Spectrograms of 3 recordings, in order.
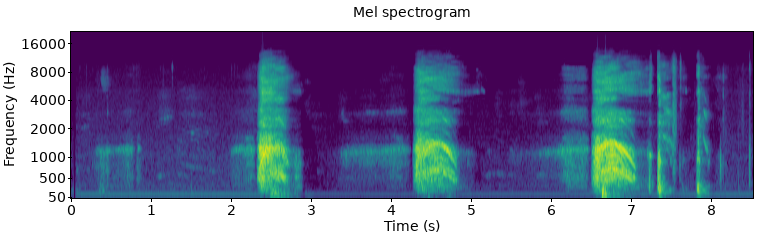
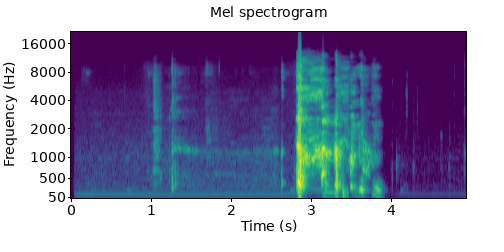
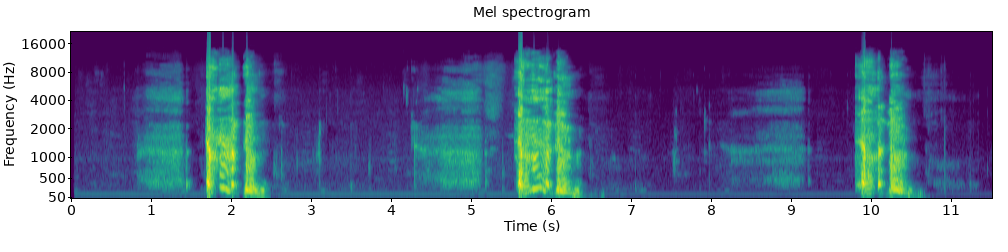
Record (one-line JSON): {"exhalation_length": "8.5 s", "exhalation_amplitude": 28509, "exhalation_signal_mean_std_ratio": 0.33, "cough_length": "4.9 s", "cough_amplitude": 32768, "cough_signal_mean_std_ratio": 0.22, "three_cough_length": "11.5 s", "three_cough_amplitude": 32768, "three_cough_signal_mean_std_ratio": 0.29, "survey_phase": "beta (2021-08-13 to 2022-03-07)", "age": "18-44", "gender": "Male", "wearing_mask": "No", "symptom_cough_any": true, "symptom_runny_or_blocked_nose": true, "symptom_shortness_of_breath": true, "symptom_sore_throat": true, "symptom_onset": "12 days", "smoker_status": "Never smoked", "respiratory_condition_asthma": true, "respiratory_condition_other": true, "recruitment_source": "REACT", "submission_delay": "1 day", "covid_test_result": "Negative", "covid_test_method": "RT-qPCR", "influenza_a_test_result": "Negative", "influenza_b_test_result": "Negative"}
